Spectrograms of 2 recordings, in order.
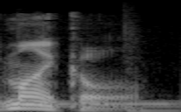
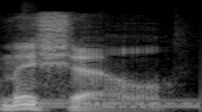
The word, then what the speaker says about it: Michael: and again this girl was adamant it was pronounced Michelle. Mom, bemused, said something along the lines of "It's literally a name from the Bible. It's pronounced Michael and has been for thousands of years."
